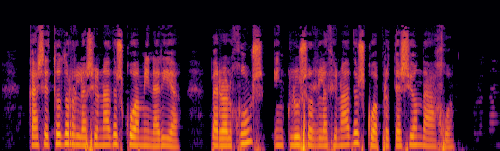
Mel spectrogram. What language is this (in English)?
Galician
